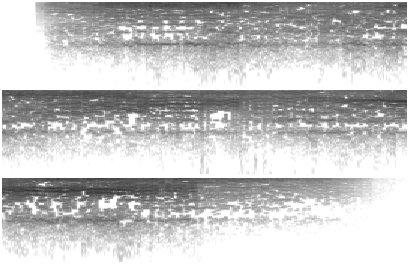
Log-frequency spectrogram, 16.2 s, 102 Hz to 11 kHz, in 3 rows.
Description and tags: Trip.15 Birds
remembering a Trip with “DONPEDRO”, at some great landscapes at Catamarca. Re-Sample of File=44289. Using SoundForge Process, Effects, tools in a RANDOM WAY, Just doing some “Makeup” at them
